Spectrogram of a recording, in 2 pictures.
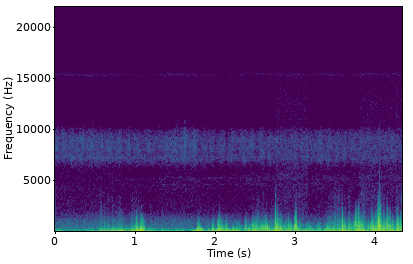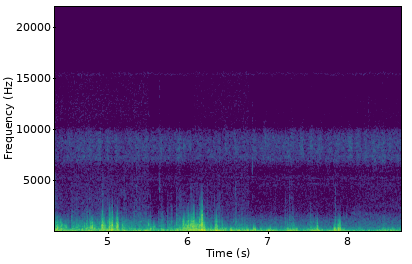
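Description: Wind buffeting the microphone in irregular gusts: a low rumble with crackling, over a faint, steady high hiss.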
